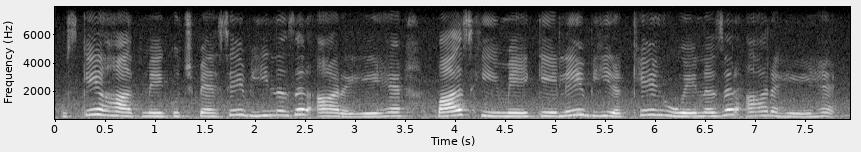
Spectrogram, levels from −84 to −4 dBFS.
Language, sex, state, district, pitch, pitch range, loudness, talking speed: Hindi, female, Uttar Pradesh, Shamli, 260 Hz, 245-305 Hz, -17 LUFS, 160 wpm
